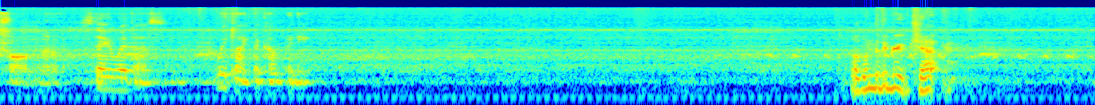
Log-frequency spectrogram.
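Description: A woman speaks softly, heard through a television speaker.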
